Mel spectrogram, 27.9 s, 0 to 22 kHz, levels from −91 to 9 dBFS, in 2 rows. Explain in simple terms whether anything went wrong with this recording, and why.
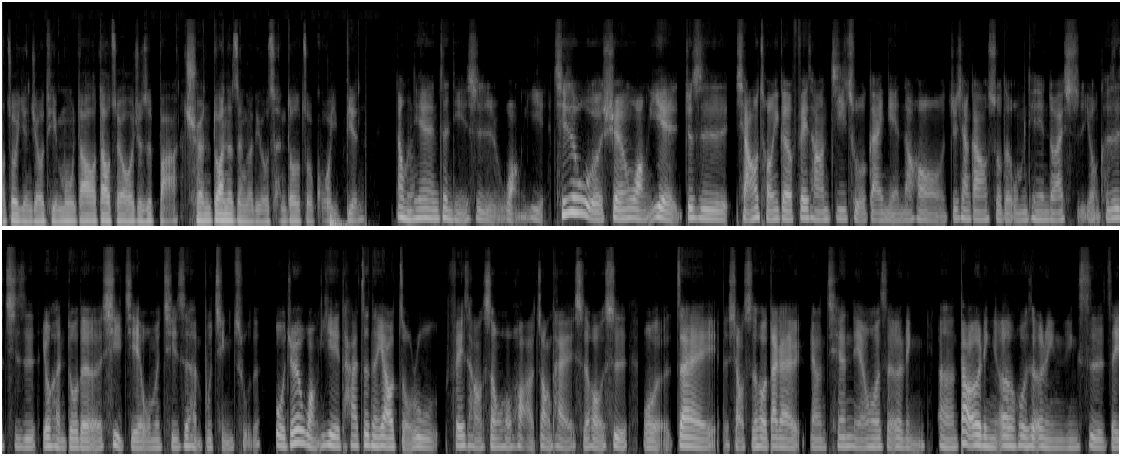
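Between 3.65 and 5.38 s there's a run of scattered short gaps. Around seven tiny bits of the speech went missing, none longer than about 30 ms. Each time, the receiver papered over the hole by carrying the last sound forward, so you hear little ticks and hiccups.

At 6.38 to 6.42 s there's a short concealed packet loss. About 20 ms of audio never arrived in time, and the receiver filled roughly 22 ms by extending what came just before, then blended back in. It comes across as a quick smear.

At 7.21 to 7.25 s comes a short stall from a late packet. The next chunk showed up late, so the player held the previous sound for 16 ms until it arrived, then carried on where it left off. Nothing's actually lost, but that moment drags slightly.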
